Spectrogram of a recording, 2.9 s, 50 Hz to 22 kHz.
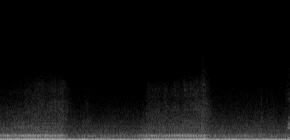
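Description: Abarth 124 with a sport catalytic converter revving hard, the exhaust note rising and falling in two surges with a slightly raspy edge, loud and close with no voices.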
